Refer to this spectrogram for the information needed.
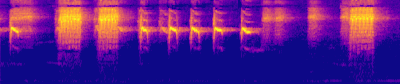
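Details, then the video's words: Ngepik calling of a grey-cheeked bulbul, used as a lure for other birds: broad harsh squawks alternating with a steady row of sharp, evenly spaced high 'pik' notes. "Burung cucak jenggot ngepik cocok untuk pancingan"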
